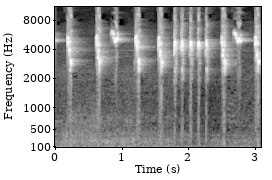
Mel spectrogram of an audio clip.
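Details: Song of a long-tailed shrike, played to restart a bird that stopped singing: crisp high chips and short whistled slurs, several quick notes bunched in the middle.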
